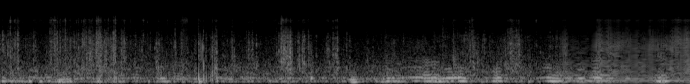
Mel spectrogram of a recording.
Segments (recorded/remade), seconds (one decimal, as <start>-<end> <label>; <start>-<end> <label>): 0.0-5.6 recorded; 5.6-6.9 remade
